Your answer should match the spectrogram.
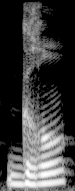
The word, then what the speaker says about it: grand: you don't pronounce the final D, you don't, the D here, and you don't pronounce the final S. Okay, so grand, and then same thing here, grand.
